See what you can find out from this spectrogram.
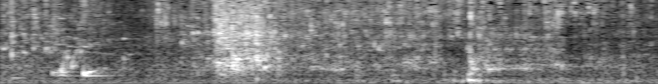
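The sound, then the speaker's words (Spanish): Faint running water flows from a tap as a glass jar is washed under it, with soft trickling and splashing and one brief louder gush partway through. “Así que vamos a lavar el frasco”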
